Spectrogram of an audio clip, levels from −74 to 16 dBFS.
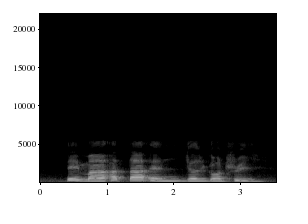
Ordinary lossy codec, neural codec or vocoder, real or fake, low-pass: none; none; real; 5.4 kHz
